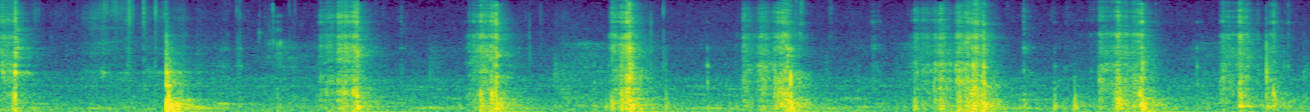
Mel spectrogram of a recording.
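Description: A gouge makes repeated short scraping cuts on the exterior wood of a small wooden kuksa cup held in a gloved hand. Each stroke gives a brief, dry, rasping scrape with a bright edge, separated by quiet pauses at an uneven pace.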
